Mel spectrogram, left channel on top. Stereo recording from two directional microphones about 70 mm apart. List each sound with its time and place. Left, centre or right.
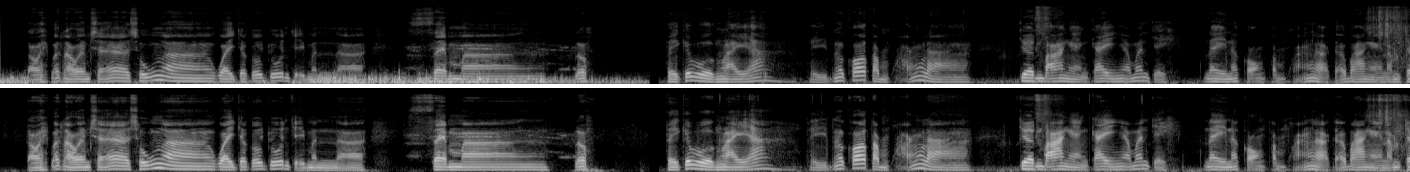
0.3 s speech: centre; by 13.7 s left
13.7 s speech: centre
